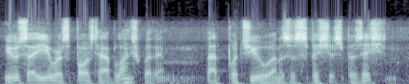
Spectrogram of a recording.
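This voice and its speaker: Deep-voiced sardonic detective, lively inflection, quick quips and pointed questions, vintage radio crime show. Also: male voice, gravelly, full character voice. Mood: probing, suspicious. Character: wisecracking, probing male private detective, dryly sardonic. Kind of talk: 1940s-50s radio detective acting. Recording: muffled vintage radio recording.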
